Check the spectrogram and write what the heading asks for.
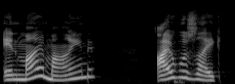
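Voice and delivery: normal talking voice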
